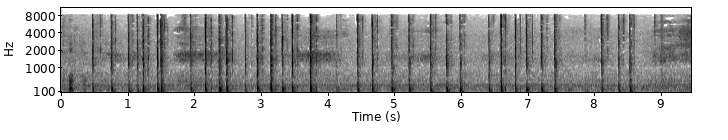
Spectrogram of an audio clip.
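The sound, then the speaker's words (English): Rapid, uneven clacking of keys on a computer keyboard while typing into the Grasshopper administration screen, dozens of sharp taps in bursts with brief pauses, steady throughout with faint background behind it. “Sorry about the typos in the Euro typing.”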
